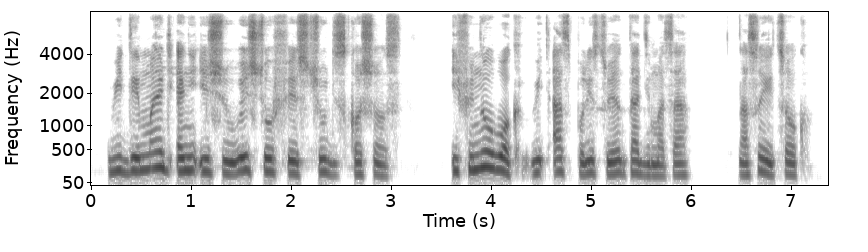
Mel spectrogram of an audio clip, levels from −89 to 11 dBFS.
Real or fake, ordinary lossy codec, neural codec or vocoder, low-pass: real; none; none; none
